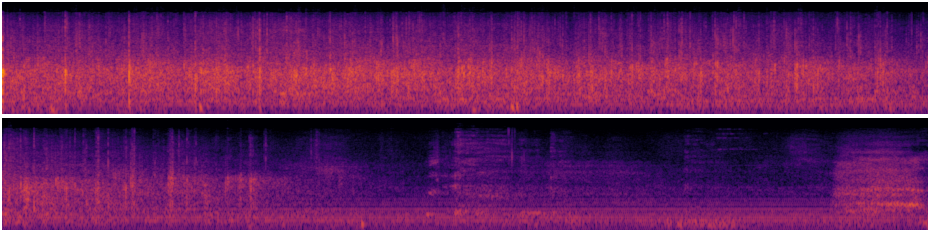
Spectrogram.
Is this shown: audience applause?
yes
